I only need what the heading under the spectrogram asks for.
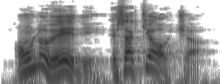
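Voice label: "acchiocciassi", Italian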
